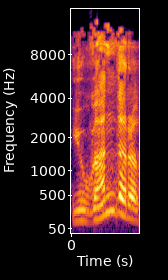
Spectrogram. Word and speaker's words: 우간다: 아마 이 당시에는 지금 파피루스, 이번에도 보니까 우간다, 거기는 가니까 우간다라 안 그러고 유간다라 그래요. 그러니까 우리 발음이 참 그런 것 같아요. 아마 비행기에서 내려가 우간다 하면 하나도 외국인은 못 알아듣는 것 같아요. 유간다예요.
